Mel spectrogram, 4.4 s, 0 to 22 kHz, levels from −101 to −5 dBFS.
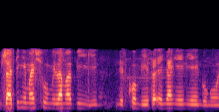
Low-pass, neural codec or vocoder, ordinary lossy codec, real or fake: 3.6 kHz; none; MP3, 24 kbps; real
